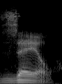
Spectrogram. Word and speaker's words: Zahel: you just kind of ignored the h in the middle completely and just said zale gotcha kind of dig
